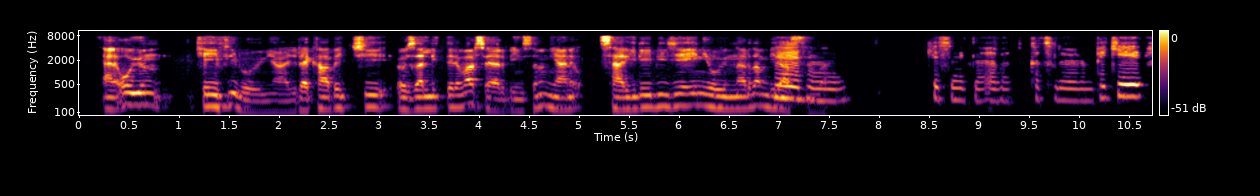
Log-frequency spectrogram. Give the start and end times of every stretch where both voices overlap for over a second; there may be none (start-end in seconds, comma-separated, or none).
none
